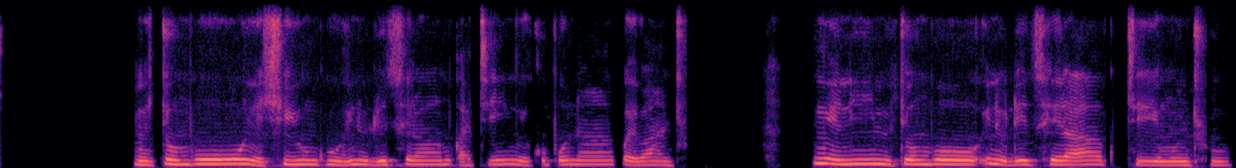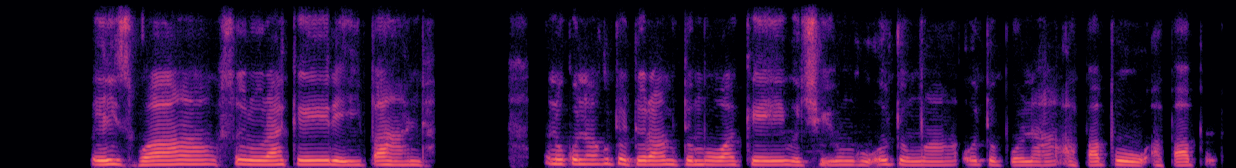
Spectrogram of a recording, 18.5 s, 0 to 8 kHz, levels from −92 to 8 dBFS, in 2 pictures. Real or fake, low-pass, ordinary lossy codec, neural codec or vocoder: fake; 7.2 kHz; Opus, 32 kbps; vocoder, 24 kHz, 100 mel bands, Vocos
